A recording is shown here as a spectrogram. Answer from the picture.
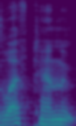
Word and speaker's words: lieutenant: His lieutenant, and I will use the British, or the English pronunciation there, his lieutenant Gilbert Pike and his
